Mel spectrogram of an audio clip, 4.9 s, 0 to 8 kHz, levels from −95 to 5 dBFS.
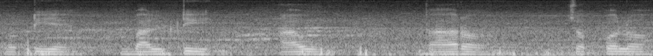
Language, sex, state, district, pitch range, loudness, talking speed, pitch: Odia, male, Odisha, Malkangiri, 120-135 Hz, -19 LUFS, 75 wpm, 125 Hz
